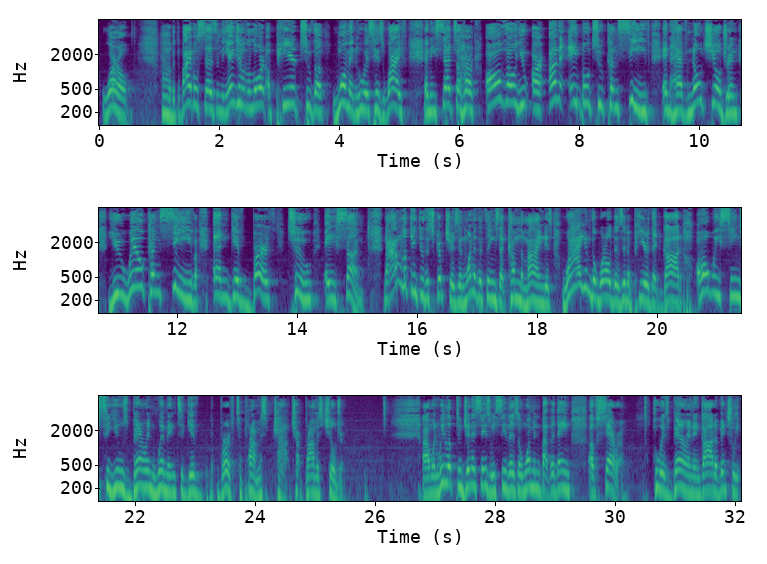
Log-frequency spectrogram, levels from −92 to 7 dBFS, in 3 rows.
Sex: male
